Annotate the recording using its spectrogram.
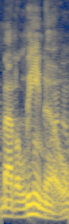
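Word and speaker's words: Madaleno: question to say that I actually prefer my name pronounced Maddalena but that's a quick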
